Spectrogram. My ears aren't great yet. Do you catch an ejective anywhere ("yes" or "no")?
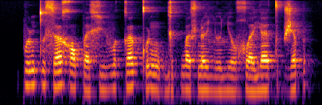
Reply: yes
